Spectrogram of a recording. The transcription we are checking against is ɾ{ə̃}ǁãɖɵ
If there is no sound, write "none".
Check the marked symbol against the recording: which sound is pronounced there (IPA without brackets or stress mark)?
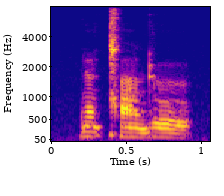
ə̃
